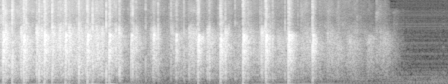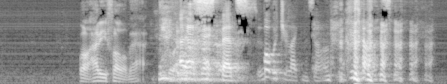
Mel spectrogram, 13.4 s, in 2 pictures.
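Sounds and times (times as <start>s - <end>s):
audience applause: 0.0s - 6.0s
speech: 8.1s - 13.3s
laughter: 9.1s - 10.5s, 11.6s - 13.2s.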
